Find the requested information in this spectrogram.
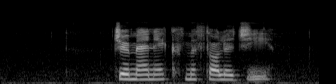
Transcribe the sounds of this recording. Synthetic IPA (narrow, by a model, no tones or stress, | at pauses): d͡ʒəmanɪkmɪθɔlɔd͡ʒḭ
